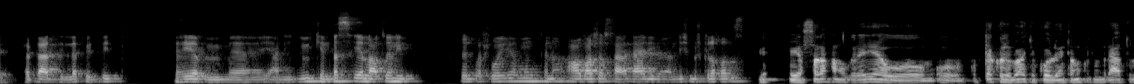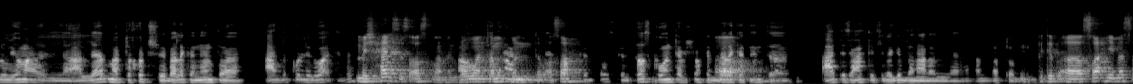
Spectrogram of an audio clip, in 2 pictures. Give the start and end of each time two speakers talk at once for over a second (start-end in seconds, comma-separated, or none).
15.9-17.2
